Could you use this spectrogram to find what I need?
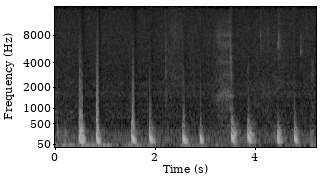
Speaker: S4 would be like a whoosh before the lub. Okay. So a normal heartbeat, maybe if I don't know if the other one got picked up on a mic, but we'll see if we can pick up really good this one.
